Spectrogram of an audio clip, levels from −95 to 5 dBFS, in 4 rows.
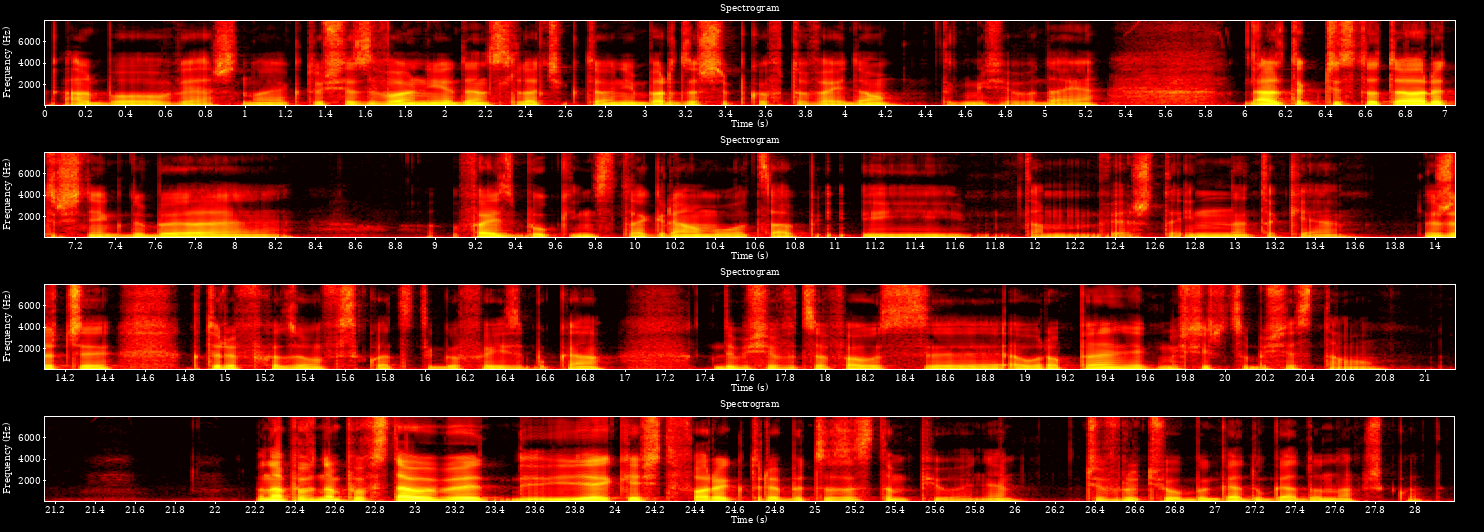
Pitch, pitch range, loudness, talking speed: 85 Hz, 80-95 Hz, -24 LUFS, 150 wpm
